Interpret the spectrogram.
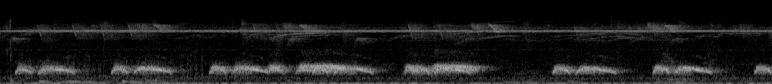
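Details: Contest spotted dove kept at a bird farm in Ba Vì, Hanoi, northern Vietnam, cooing steadily: paired mellow notes, a brief lead then a fuller held coo, in a rhythmic series over several seconds, with a thin constant tone and scattered chirps.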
